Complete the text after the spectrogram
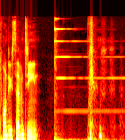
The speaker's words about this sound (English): I'm not sure why you rang the shame bell at the end of the segment.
